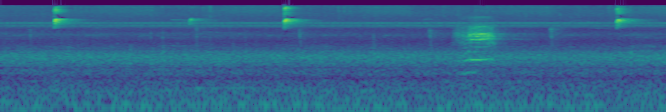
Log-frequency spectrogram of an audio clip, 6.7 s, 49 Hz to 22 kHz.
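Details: A young great horned owl at Fenner Nature Center in Lansing, Michigan, in 2021. Now full-sized, it still calls for its parents to feed it. One hoarse, rasping screech sounds near the middle, and sharp clicks recur every few seconds.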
